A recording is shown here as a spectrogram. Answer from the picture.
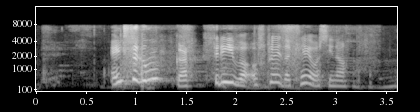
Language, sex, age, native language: Icelandic, female, 15, Icelandic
